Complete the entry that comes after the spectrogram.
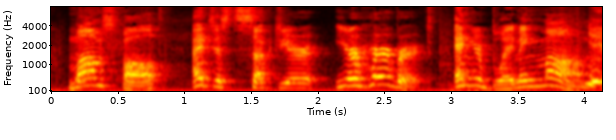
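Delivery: outraged disbelief; indignant Lynn. Acted. Lynn voiced.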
